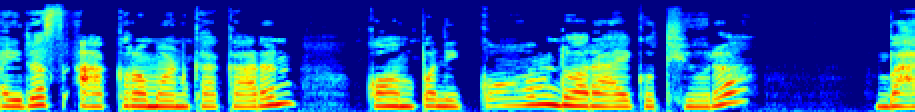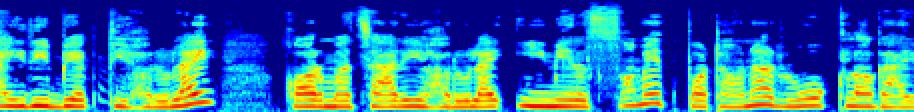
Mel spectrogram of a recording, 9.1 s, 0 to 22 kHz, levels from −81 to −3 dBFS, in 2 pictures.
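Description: Generation loss runs through the whole speech clip: swirly, smeared, hollow sound with blurred attacks and nothing above 19.3 kHz. The likely cause is around five passes through a codec resembling AAC-LC at 96 kbit/s, each re-quantising on a shifted frame grid.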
